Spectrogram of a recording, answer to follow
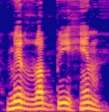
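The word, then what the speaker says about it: من ربهم: Mir Rabbihim. Pronounce Ba with emphasis because Ba is a Qalqala letter and it is Mushaddad in this word.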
